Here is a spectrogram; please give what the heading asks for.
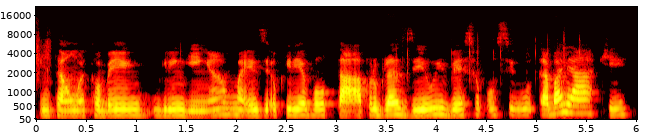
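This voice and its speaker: A Brazilian-born vlogger and comedian in her forties speaks Portuguese with an American English accent, in a medium-pitched, steady voice. She talks fast and rambles with self-corrections in a casual video diary, recorded with slightly dull lo-fi audio.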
